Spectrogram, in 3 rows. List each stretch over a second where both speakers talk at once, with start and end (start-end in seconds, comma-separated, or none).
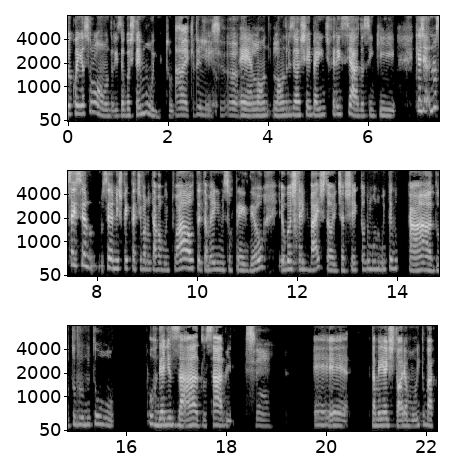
none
